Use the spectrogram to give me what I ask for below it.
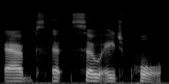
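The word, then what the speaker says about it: abscopal: The abscapole effect that's pronounced abs pull is the one that really grabs attention.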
